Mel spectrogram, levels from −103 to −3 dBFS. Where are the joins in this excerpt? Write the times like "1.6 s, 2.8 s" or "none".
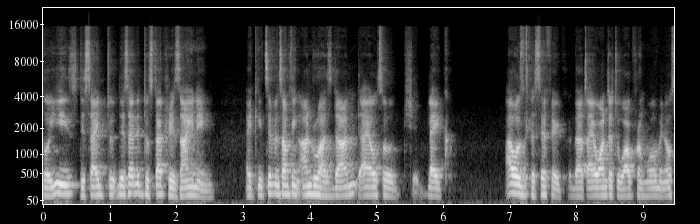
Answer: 4.7 s, 7.2 s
